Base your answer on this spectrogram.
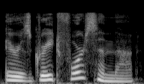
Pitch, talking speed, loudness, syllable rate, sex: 190 Hz, 250 wpm, -15 LUFS, 6.3 syllables/s, female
